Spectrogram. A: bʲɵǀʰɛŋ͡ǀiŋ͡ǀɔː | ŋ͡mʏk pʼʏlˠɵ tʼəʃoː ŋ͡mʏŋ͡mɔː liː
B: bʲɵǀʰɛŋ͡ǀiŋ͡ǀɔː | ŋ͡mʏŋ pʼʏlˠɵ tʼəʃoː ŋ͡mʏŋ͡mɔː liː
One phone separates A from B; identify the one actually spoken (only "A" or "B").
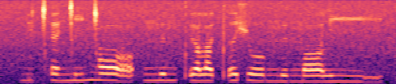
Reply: B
